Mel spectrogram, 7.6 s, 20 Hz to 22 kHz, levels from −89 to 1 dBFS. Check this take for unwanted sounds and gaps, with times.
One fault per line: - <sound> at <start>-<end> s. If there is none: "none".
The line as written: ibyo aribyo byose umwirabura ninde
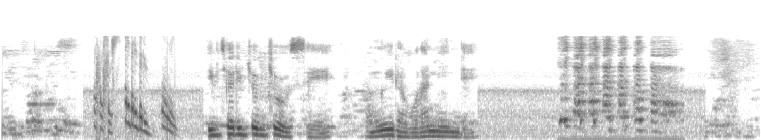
- chirp at 0.9-1.8 s
- laugh at 5.6-6.9 s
